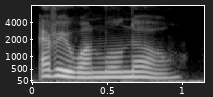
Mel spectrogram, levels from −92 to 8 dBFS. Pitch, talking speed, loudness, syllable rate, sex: 200 Hz, 210 wpm, -16 LUFS, 7.1 syllables/s, female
